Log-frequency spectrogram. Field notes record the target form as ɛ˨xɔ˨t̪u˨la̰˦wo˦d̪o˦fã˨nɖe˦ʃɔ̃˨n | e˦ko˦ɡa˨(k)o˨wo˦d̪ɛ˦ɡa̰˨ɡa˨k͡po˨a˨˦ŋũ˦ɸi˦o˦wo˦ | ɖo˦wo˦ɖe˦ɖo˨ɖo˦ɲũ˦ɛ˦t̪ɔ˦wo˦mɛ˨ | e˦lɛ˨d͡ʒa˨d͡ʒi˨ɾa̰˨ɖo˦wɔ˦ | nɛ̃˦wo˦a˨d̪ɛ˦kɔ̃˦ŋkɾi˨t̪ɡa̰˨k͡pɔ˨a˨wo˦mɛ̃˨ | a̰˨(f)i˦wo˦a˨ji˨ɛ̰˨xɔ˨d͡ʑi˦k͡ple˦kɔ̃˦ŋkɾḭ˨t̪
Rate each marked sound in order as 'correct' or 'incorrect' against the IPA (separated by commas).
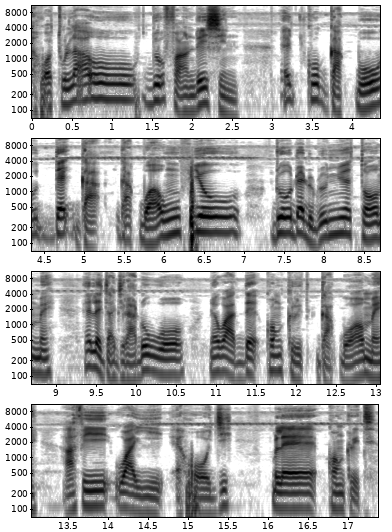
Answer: incorrect, correct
